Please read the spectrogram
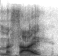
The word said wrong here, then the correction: miasma: arms. That's that purple gas. – Miasma. – Miasma.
